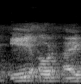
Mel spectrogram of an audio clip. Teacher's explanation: ए और ऐ का उच्चारण किससे होगा? कंठ और तालु से होगा। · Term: कंठ तालु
